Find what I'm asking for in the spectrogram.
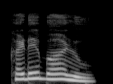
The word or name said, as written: ಕಡುಬಲಿ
